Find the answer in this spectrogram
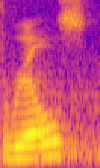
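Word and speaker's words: rille: It's pronounced rills.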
